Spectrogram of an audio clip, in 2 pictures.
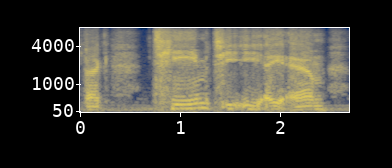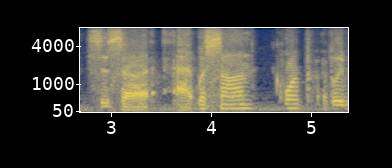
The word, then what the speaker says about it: Atlassian: This is Atlassian Corp, I believe it's pronounced.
